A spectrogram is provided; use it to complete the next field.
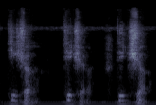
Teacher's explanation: Teacher âm ơ ngắn, ơ ngắn nó sẽ phát âm rất là mạnh như vậy.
